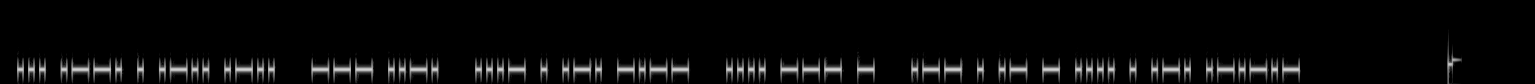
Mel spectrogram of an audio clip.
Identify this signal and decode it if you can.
Morse code, heard as a keyed tone, about 22 wpm, 700 Hz. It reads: SPELL OF VERY HOT WEATHER.
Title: Sentences from Top 1000 Words - Review Part 5 - 22wpm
